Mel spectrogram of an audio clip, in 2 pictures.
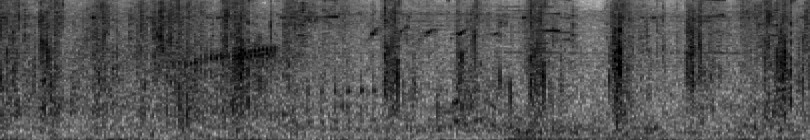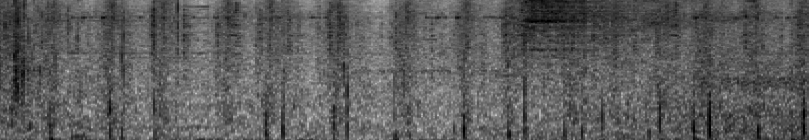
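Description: Armoured footsteps thud steadily on stone.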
